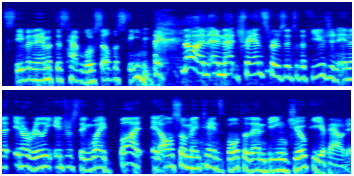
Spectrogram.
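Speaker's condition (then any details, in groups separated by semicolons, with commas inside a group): No condition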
